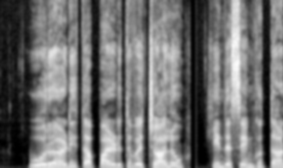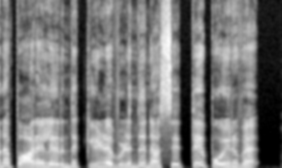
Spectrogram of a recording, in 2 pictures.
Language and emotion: Tamil, fearful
